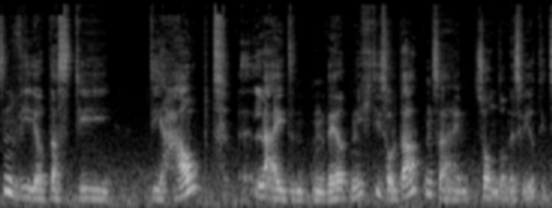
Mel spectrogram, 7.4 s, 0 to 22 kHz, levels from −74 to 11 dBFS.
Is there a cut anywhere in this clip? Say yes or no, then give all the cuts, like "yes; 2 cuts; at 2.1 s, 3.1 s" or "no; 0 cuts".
no; 0 cuts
